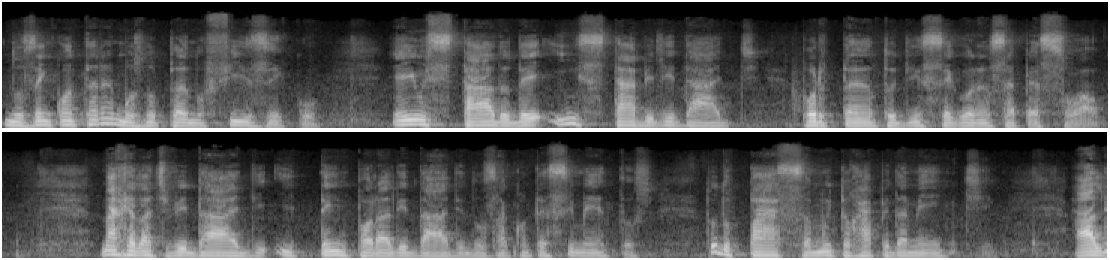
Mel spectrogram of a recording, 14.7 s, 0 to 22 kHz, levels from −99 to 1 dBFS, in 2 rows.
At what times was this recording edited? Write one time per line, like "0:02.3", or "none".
0:07.0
